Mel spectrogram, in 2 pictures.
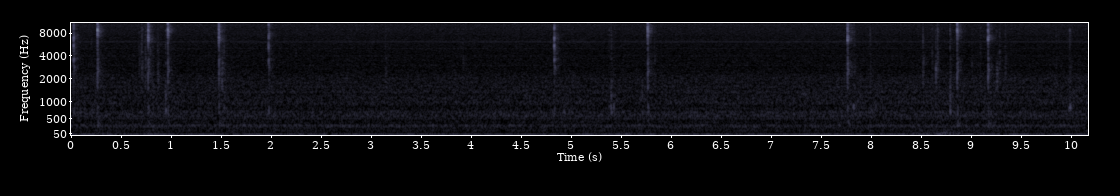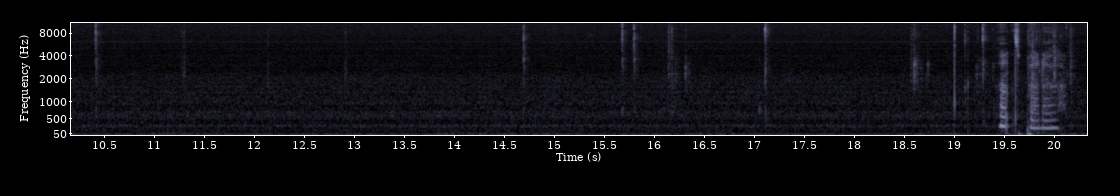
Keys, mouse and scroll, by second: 15.7 click, 17.1 middle click, 19.8 a, 20.0 a.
